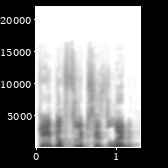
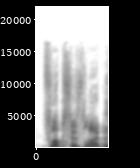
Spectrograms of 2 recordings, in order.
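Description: First: Put-on Kiwi accent with "lid" as "lud"; bad New Zealand accent. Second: Louder, exaggerated Kiwi "flups his lud"; broader New Zealand accent. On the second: Shown as a demonstration. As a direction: overdo the New Zealand short vowels. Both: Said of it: "the terrible New Zealand thing".

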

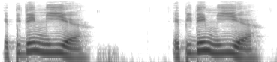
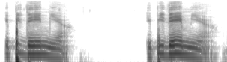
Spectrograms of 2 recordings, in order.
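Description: First: "epidemia" in Portuguese, stressed on MI. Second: "epidemia" in Spanish, stressed on DE. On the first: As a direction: say "epidemia" as e-pi-de-MEE-a. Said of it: "En portugués". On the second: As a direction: say "epidemia" as e-pi-DEH-mya. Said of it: "En español". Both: Shown as a demonstration.

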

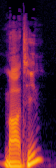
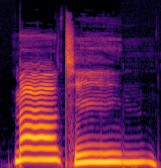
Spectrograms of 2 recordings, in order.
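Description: First: Said in the usual way. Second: Drawn out and high, calling from afar; long calling out. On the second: Real, not acted. Host summons Martin across the room, drawn-out call. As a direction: stretch the name to reach him. Host calls colleague over.

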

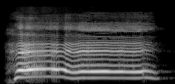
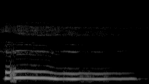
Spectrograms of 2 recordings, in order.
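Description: First: Long, high, loud holler; big drawn-out call from the front door; hollered greeting. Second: High, very soft, long-held holler; faint, drawn-out far-away hey; distant answering call. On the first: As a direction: holler it through the house, stretching the vowel. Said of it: "opened up the door and hollered". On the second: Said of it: "off in the distance, I heard". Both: Retold or imitated.

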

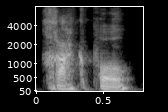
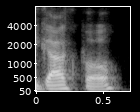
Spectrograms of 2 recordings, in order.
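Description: First: "Gakpo" with a throaty Dutch G at the start; "Gakpo" said as "Khakpo", as in Dutch; Dutch pronunciation. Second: Said in the usual way. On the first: Shown as a demonstration. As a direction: say "Gakpo" the Dutch way, opening on a guttural kh sound. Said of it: "in Dutch".

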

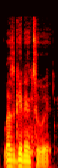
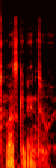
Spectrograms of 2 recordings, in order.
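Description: First: Said in the usual way. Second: Hushed, unvoiced whisper; much softer, all breath, no voice. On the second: Shown as a demonstration. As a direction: whisper it like a teasing echo. Intro line repeated as a whisper.

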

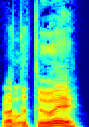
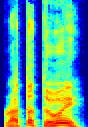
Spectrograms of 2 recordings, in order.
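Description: First: A second failed stab at Welsh on "Ratatouille"; bad Welsh accent. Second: A failed attempt at a Welsh accent on Ratatouille; bad Welsh accent. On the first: Host retrying a Welsh accent, still badly. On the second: Podcast host trying a Welsh accent for friends, badly. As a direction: try a Welsh lilt on "Ratatouille" and miss. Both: Shown as a demonstration. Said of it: "that was bad, wasn't it?".

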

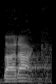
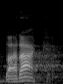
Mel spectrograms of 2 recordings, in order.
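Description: First: Barak said ba-RAK, rolled r, hard k; Hebrew word barak. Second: Barak said ba-RAK, rolled r, hard k at the end; Hebrew word barak. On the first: Preacher repeating barak for curse: ba-RAK, final k. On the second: Teaching the Hebrew word for blessing: barak, stressed on the last syllable. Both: Shown as a demonstration. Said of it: "se pronuncia".

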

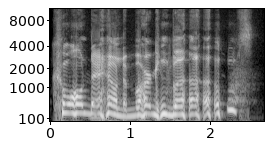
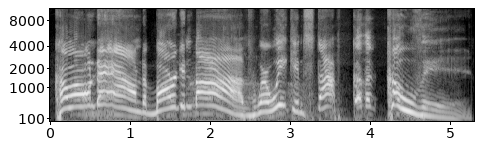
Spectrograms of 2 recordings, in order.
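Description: First: Slow echo of the pitch; home shopping host. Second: High, slow pitchman voice; home shopping host. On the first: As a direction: repeat the ad line slowly. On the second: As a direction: sell it like a cheesy TV ad. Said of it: "he was flat out like". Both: Pretend.

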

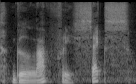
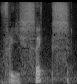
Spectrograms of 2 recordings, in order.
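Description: First: Softer and slow, lingering on each word; slow hushed repeat. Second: Hushed whisper. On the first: To viewers, slowly repeating the mother's fear, hushed. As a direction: draw it out under your breath. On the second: To viewers, whispering the taboo topic of entertainment. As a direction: whisper the taboo words, no voice at all. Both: Real, not acted.

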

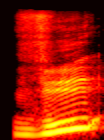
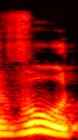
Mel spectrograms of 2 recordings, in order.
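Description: First: Vu with the French u vowel. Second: Vous with the French oo vowel. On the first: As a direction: say vu as in French, distinct from vous. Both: Shown as a demonstration. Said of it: "those two words likely sound the same".

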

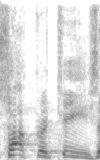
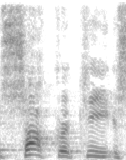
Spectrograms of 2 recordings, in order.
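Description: First: "Socrates" said cleanly as "SOCK-ruh-teez"; corrected name. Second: "Socrates" slurred as "sock-ruh-kee", the ending garbled; a stumbling first try at "Socrates", ending as "kee"; fumbled name. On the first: Preacher corrects himself, saying "Socrates" as "SOCK-ruh-teez". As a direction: fix it, "Socrates" with a clear "-teez" ending. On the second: Preacher trips over the name "Socrates", saying "sock-ruh-kee". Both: Real, not acted.

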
